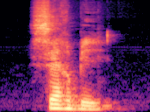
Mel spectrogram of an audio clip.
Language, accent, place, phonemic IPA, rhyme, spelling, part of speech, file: French, France, Paris, /sɛʁ.bi/, -i, Serbie, proper noun, LL-Q150 (fra)-Serbie.wav
- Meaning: Serbia (a country on the Balkan Peninsula in Southeastern Europe)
